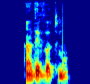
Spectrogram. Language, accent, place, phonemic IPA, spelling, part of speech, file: French, France, Lyon, /ɛ̃.de.vɔt.mɑ̃/, indévotement, adverb, LL-Q150 (fra)-indévotement.wav
- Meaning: indevoutly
